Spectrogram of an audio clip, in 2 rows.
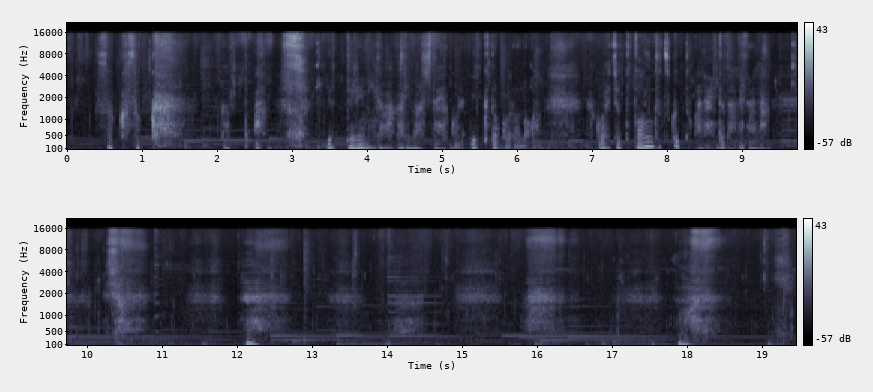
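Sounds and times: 
heavy labored panting: 0:01.1 - 0:03.3, 0:06.3 - 0:07.0, 0:09.4 - 0:19.4
sharp gasps: 0:02.6 - 0:03.4, 0:06.4 - 0:06.9, 0:09.6 - 0:16.6
speech: 0:03.5 - 0:10.9.

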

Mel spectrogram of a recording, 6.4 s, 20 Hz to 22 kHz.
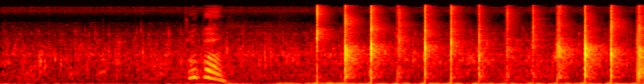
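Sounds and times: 
speech: 0:01.8 - 0:02.4
rhythmic hand clapping: 0:03.2 - 0:06.4.

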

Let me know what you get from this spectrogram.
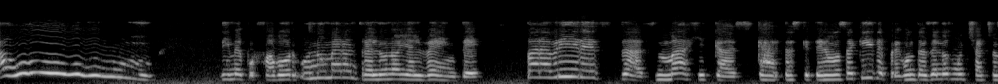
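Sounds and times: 
person howling in imitation of a dog or wolf: 0:00.0 - 0:01.5
speech: 0:02.2 - 0:09.9.

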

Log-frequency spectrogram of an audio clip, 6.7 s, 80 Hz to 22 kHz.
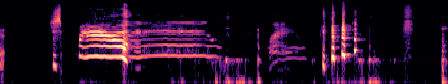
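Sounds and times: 
speech: 0:00.8 - 0:02.0
cat meowing indoors: 0:01.2 - 0:03.4, 0:04.0 - 0:04.7.

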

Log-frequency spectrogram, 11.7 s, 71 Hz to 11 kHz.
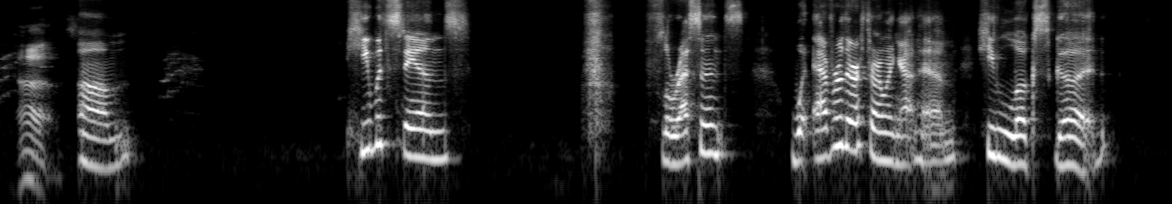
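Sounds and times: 
pet cat meowing loudly: 0:00.0 - 0:00.6, 0:01.6 - 0:02.0
speech: 0:00.2 - 0:01.4, 0:03.5 - 0:04.8, 0:05.8 - 0:11.2.

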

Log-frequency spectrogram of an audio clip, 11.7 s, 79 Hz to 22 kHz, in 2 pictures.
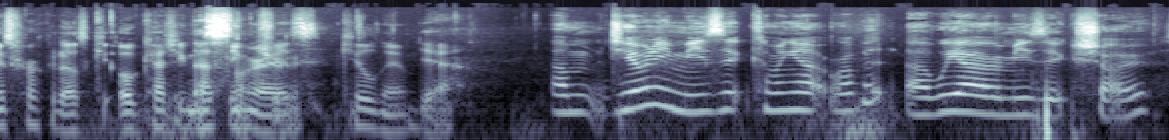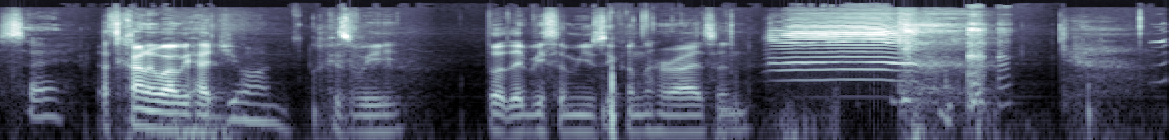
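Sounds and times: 
speech: 0:00.0 - 0:10.9
sheep bleating in a wavering nasal cry: 0:09.7 - 0:10.4.

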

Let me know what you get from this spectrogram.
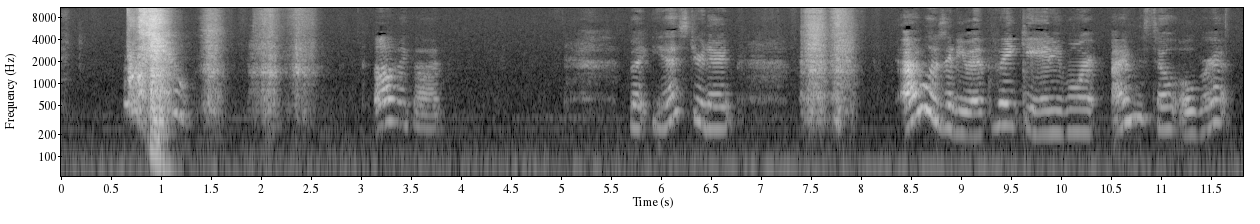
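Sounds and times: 
person sneezing: 0:00.6 - 0:02.6, 0:07.4 - 0:08.0
speech: 0:05.7 - 0:06.8, 0:08.5 - 0:11.8.

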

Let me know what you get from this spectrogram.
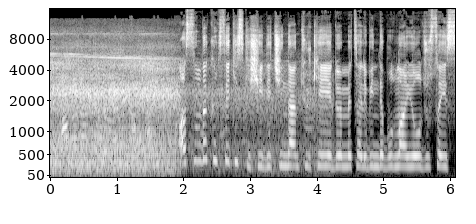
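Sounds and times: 
engines of a giant Turkish Armed Forces cargo aircraft converted into a hospital roaring: 0:00.0 - 0:04.4
speech: 0:02.0 - 0:06.0.

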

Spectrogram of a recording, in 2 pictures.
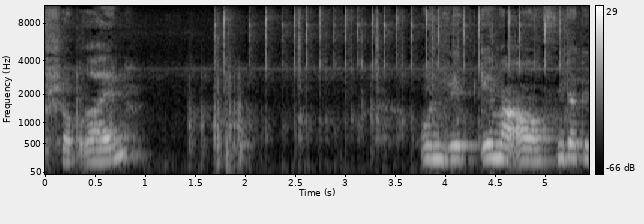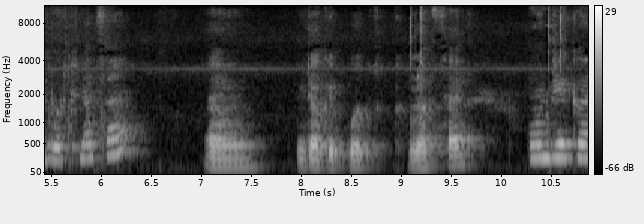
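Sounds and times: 
speech: 0:00.2 - 0:01.0, 0:03.8 - 0:06.4, 0:07.0 - 0:10.8
computer keyboard or mouse clicks in a computer game: 0:01.5 - 0:05.8, 0:10.4 - 0:10.7.

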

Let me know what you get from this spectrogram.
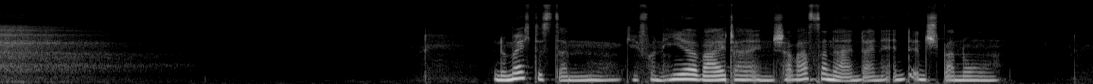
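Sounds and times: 
long soft exhale through the mouth during a yoga breathing exercise: 0:00.0 - 0:02.0
short sharp breath: 0:00.0 - 0:02.0
speech: 0:04.9 - 0:10.1.

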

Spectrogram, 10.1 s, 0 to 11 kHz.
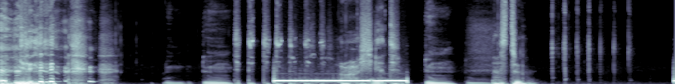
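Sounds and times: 
speech: 0:00.2 - 0:01.8
telephone ringing tone of an international call: 0:04.1 - 0:06.1.

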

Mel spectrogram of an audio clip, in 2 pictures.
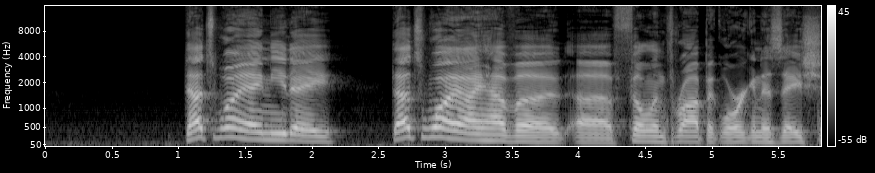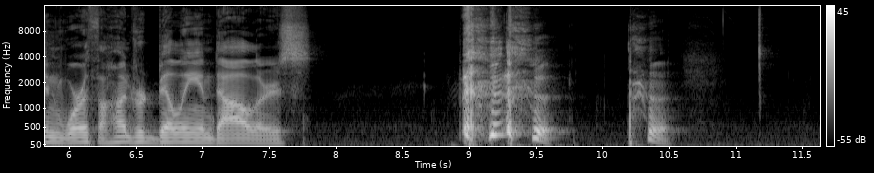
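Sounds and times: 
speech: 0:01.0 - 0:07.8, 0:08.9 - 0:10.6
person coughing after saliva went down the wrong pipe: 0:09.0 - 0:10.6.

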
